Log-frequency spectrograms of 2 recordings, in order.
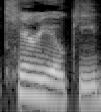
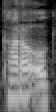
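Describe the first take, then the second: First: It is said with an English pronunciation. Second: It is said with a Japanese pronunciation. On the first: "some of you might pronounce it" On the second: "we pronounce it karaoke, which is a, a Japanese pronunciation"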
